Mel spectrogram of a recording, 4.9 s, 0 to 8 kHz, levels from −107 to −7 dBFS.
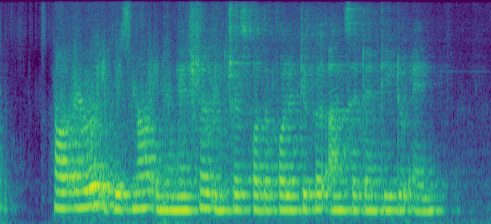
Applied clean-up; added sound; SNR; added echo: neural separator model SepFormer DNS4.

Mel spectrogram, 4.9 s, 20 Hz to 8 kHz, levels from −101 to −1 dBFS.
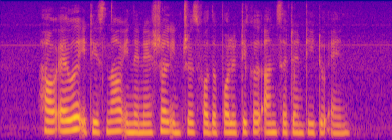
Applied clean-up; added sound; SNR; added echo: none; none; none; none.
